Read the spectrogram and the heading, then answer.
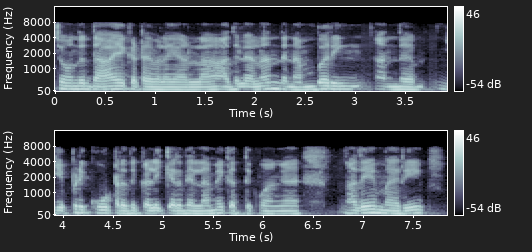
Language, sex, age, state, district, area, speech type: Tamil, male, 30-45, Tamil Nadu, Tiruppur, rural, spontaneous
